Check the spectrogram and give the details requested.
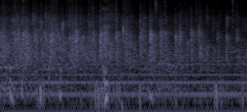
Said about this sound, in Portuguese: Olha, eu falo que esse mídia é demais, cara. Um aplauso para esse mídia.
